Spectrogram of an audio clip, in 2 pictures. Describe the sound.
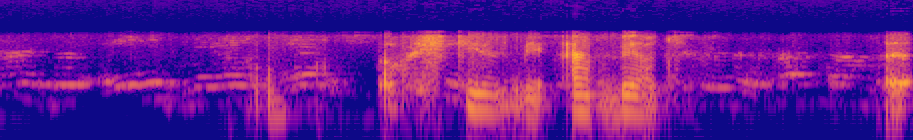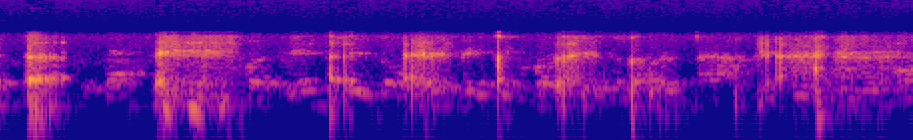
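A person burps, letting out one long, loud, gravelly belch and then several shorter ones, with talking between them.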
